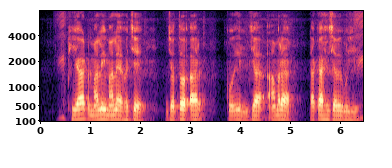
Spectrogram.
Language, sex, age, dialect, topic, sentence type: Bengali, male, 31-35, Jharkhandi, banking, statement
